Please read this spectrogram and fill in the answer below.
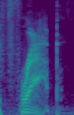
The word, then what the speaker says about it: frappe: And in parts of the Northeast, instead of milkshakes, they say frap. – Oh, interesting. – Which I think is spelled F-R-A-P-P-E usually, but never pronounced frappe.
